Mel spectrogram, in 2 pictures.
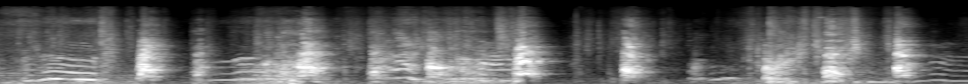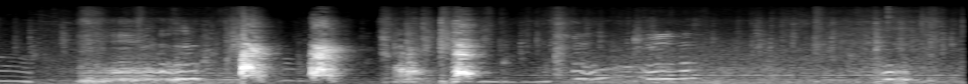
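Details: Jessy the Jack Russell and two pups playing and play-fighting: short sharp barks and yelps in irregular bursts, some with rising-then-falling whines, spaced a second or so apart, with scuffling between calls.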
